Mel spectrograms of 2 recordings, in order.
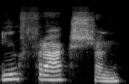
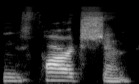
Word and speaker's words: infarction: in patients after myocardial infarction. Outra palavrinha, myocardial infarction. Não é infraction, é infarction. Parece que é de um jeito, mas na verdade ela é de outro.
